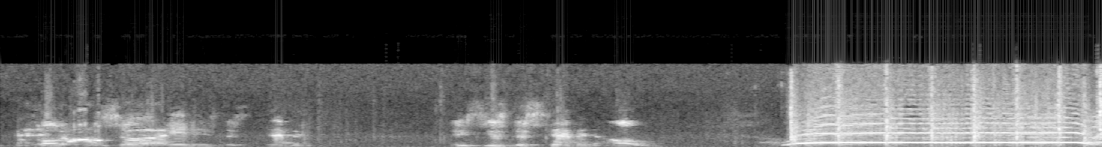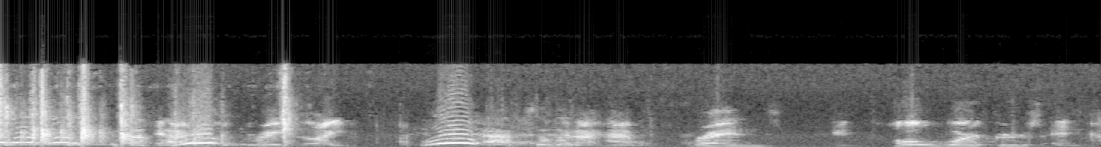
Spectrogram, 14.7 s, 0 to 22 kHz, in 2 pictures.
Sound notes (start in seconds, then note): 0.0 laughs; 5.2 participants applauding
